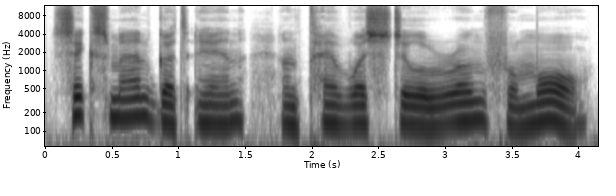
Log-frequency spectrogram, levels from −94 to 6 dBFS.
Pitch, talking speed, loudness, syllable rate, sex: 140 Hz, 160 wpm, -14 LUFS, 3.3 syllables/s, male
